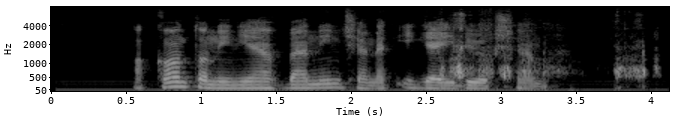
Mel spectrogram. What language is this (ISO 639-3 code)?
hun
